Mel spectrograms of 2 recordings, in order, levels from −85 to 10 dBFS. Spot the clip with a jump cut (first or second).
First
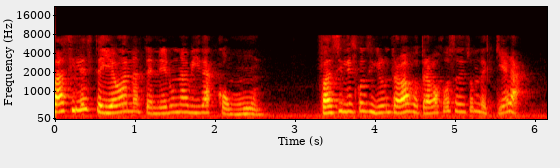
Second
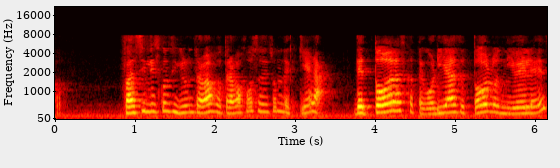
first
